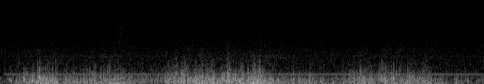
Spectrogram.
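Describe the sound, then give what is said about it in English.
Buffeting wind noise while riding in an open-top MG car with the roof down: a steady low roar that swells in gusts, with a constant low tone beneath it. “So, I've come out for a ride in my MG today. I've had the roof down, I've put my sunblock on.”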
